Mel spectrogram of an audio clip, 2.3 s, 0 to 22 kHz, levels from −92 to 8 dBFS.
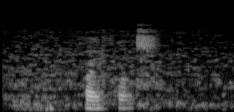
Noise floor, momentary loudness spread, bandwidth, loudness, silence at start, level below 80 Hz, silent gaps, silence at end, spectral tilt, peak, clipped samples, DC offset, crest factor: -53 dBFS; 25 LU; 9.2 kHz; -30 LUFS; 0.1 s; -78 dBFS; none; 0.3 s; -5 dB/octave; -10 dBFS; under 0.1%; under 0.1%; 22 dB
